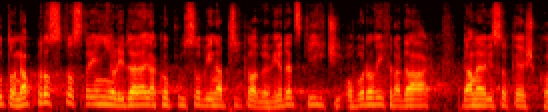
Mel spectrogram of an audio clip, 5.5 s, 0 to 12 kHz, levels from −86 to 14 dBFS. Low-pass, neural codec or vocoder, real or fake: 10.8 kHz; codec, 24 kHz, 3 kbps, HILCodec; fake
